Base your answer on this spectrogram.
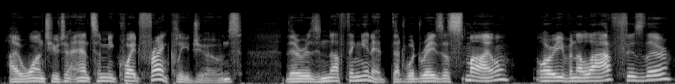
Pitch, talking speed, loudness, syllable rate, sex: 155 Hz, 215 wpm, -17 LUFS, 5.8 syllables/s, male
